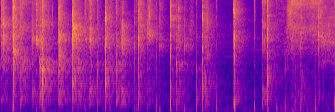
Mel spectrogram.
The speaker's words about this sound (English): I did the clap. Oh, you did? Okay. Yeah. The clapper. Yes. I did it right after the silence.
